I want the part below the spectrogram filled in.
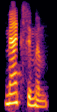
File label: "maximum", Indian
